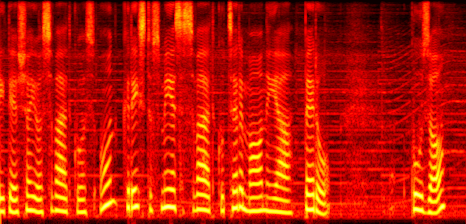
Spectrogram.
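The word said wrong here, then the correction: Cusco: nezinu, vai pareizi izrunāja, tā ir pilsēta, Kuzo, Kusko vai, jā, Kusko pilsēta Peru.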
